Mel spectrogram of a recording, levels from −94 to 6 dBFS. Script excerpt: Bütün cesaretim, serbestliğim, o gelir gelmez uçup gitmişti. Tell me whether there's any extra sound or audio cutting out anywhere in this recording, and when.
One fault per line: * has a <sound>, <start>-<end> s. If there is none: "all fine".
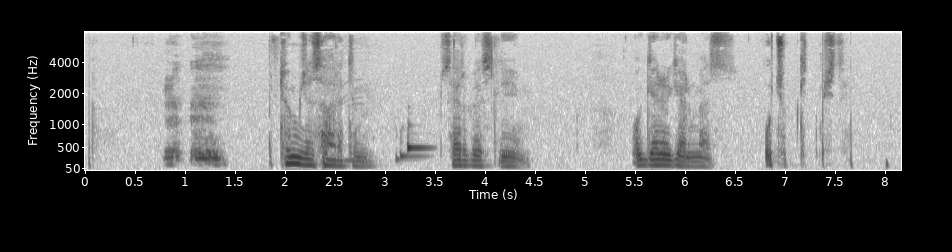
* has a throat clearing, 0.8-1.5 s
